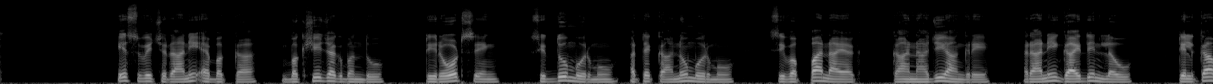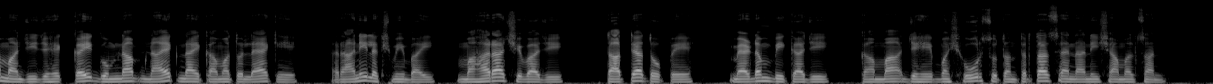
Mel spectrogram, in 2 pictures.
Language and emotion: Punjabi, neutral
